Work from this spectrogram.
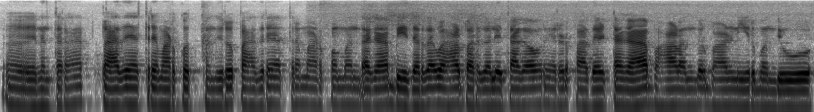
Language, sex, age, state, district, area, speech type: Kannada, male, 18-30, Karnataka, Bidar, urban, spontaneous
